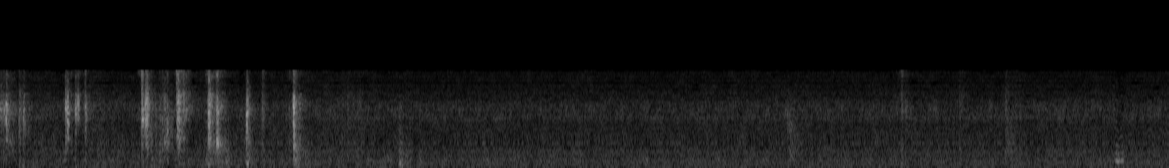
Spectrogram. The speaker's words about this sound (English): Oh, I better have to stop the tape and turn it over. Just a second.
